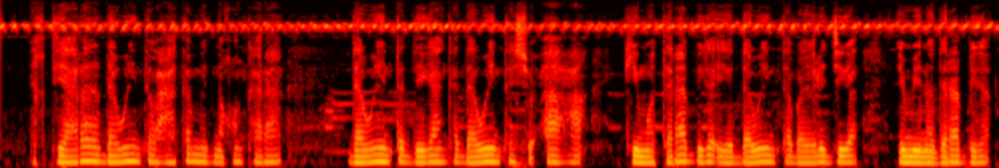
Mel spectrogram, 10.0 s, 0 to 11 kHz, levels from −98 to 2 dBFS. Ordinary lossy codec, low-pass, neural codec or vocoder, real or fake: none; none; none; real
